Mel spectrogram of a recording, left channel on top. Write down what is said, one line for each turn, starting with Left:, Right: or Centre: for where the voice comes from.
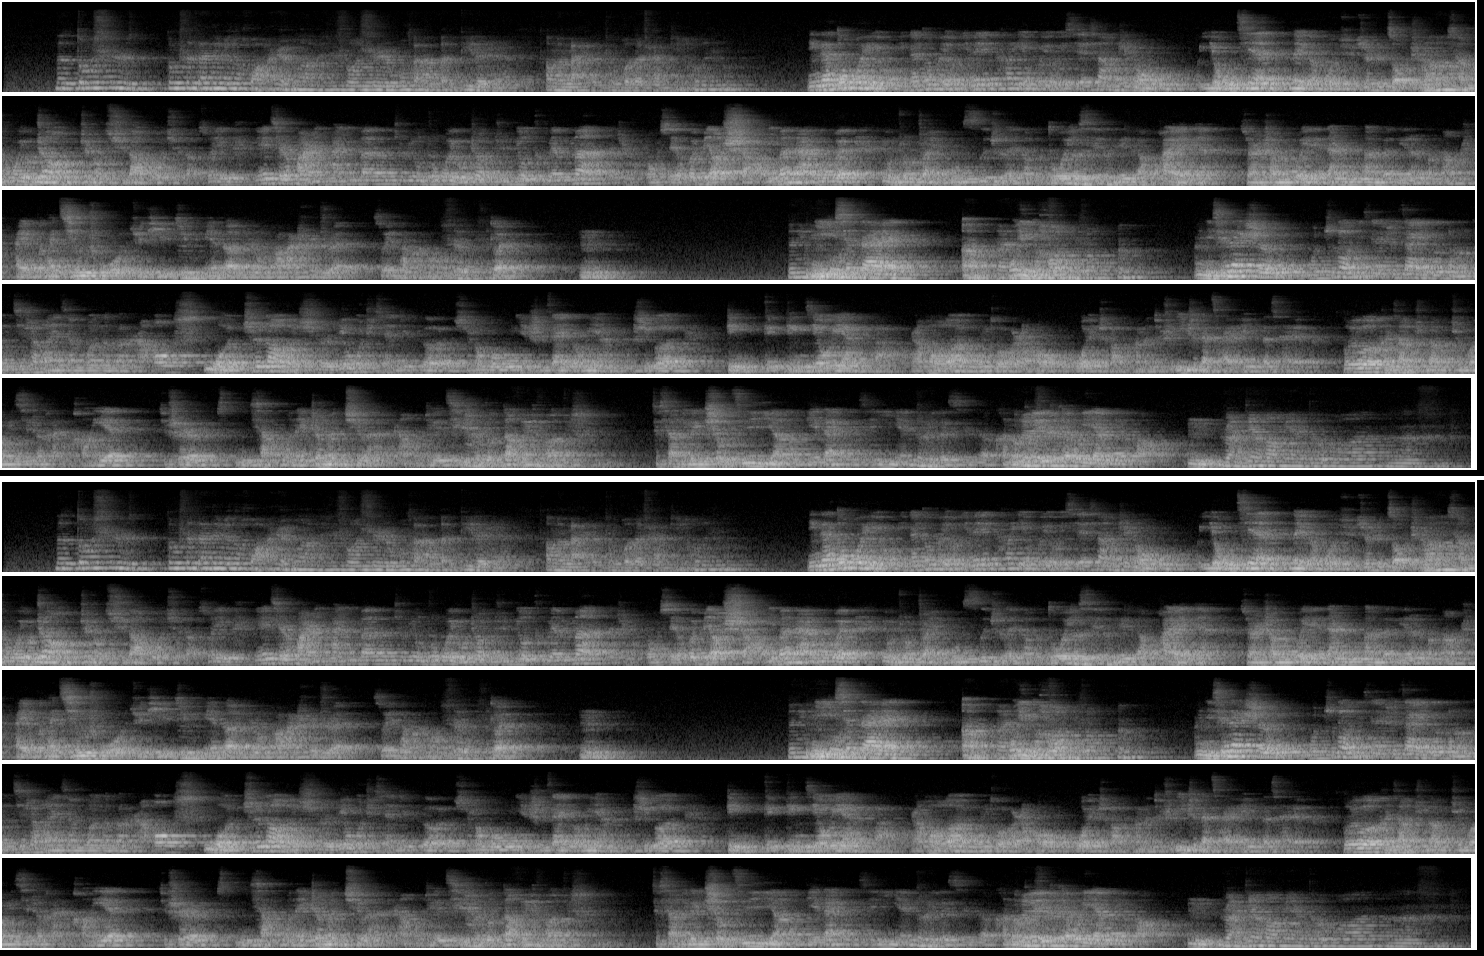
Centre: 那都是都是在那边的华人吗？还是说是乌克兰本地的人，他们买的中国的产品或者什么？
Right: 应该都会有，应该都会有，因为它也会有一些像这种邮件类的过去，就是走这种像中国邮政这种渠道过去的。
Centre: 啊，
Right: 所以，因为其实华人他一般就是用中国邮政，这又特别慢的这种东西会比较少，一般大家都会用这种转运公司之类的会多一些，
Centre: 对对对，
Right: 因为比较快一点，虽然稍微贵一点，但是乌克兰本地人可能他也不太清楚具体这里面的这种花花水水，
Centre: 嗯，
Right: 所以他可能对，
Centre: 是的，是的。
Right: 嗯。
Centre: 那你以后是，
Right: 你现在，嗯，
Centre: 哎，啊，
Right: 我以后，
Centre: 你你说你说，
Right: 你现在是我我知道你现在是在一个可能跟汽车行业相关的吧，然后我知道的是，因为我之前这个学生工也是在一个 OEM，是一个顶顶顶级 OEM 吧，然后了工作，然后我也知道他们就是一直在裁员，一直在裁员，所以我很想知道就是关于汽车行行业，就是你像国内这么卷，然后这个汽车都当什么？
Centre: 对，非常卷，
Right: 就像这个手机一样迭代更新，一年出一个新的，
Centre: 对，
Right: 可能对这些
Centre: 特别是
Right: OEM 也好，嗯。
Centre: 软件方面，德国，嗯，<laughs>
